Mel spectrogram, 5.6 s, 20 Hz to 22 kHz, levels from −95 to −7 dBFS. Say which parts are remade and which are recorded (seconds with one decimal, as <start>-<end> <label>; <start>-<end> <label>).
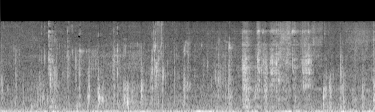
0.0-2.7 recorded; 2.7-5.6 remade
